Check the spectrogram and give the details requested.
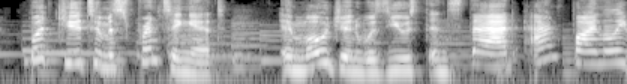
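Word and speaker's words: Imogen: united kingdom this is a girl's name and pronounced as emojin the name is of celtic origin and means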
